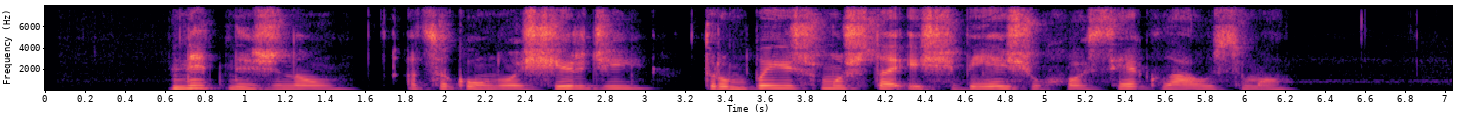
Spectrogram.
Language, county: Lithuanian, Šiauliai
